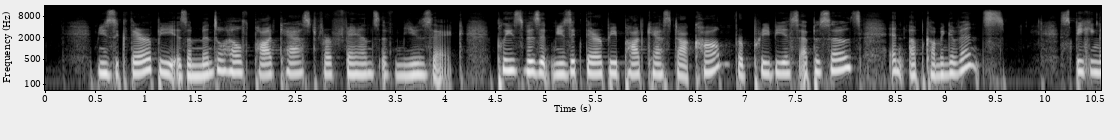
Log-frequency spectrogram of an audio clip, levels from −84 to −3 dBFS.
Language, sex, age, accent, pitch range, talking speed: English, female, 30-49, American, 180-215 Hz, 120 wpm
